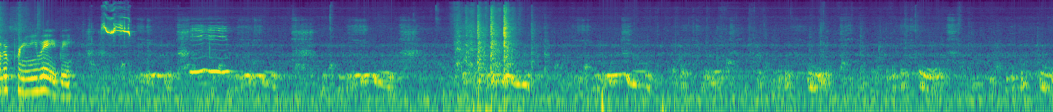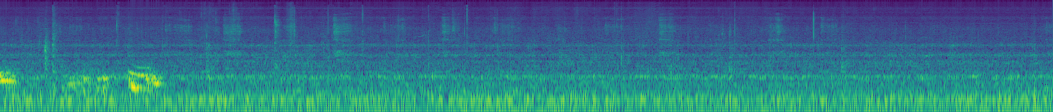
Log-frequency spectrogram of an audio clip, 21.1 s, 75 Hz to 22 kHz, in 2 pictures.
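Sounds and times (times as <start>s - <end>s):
rustling: 0.0s - 1.3s
pigeons cooing: 0.0s - 13.1s.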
